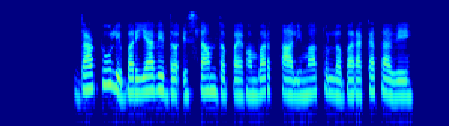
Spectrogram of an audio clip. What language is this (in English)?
Pashto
